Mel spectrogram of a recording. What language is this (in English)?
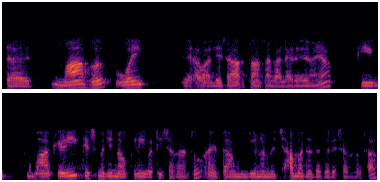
Sindhi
